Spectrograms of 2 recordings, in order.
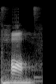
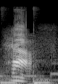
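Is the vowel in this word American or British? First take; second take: British; American. First: The vowel is a rounded o-like sound. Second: The vowel is a wide, open a sound. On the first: "the British accent is rounded" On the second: "the Americans pronounce the a widely"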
